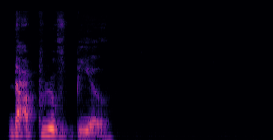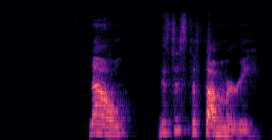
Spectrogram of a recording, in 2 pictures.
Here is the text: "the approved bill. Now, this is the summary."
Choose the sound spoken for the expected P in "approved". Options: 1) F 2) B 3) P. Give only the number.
3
